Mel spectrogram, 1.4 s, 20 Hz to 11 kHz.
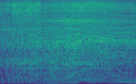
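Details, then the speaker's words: Honda CD 70 small single after replacing the magnet coil: steady buzzing with a brief rise and fall in revs, no misses or knocks; the bike starts and runs fine. "ये ठीक है, आपको नज़र आ रहा है, बिल्कुल start हो चुके हैं।"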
